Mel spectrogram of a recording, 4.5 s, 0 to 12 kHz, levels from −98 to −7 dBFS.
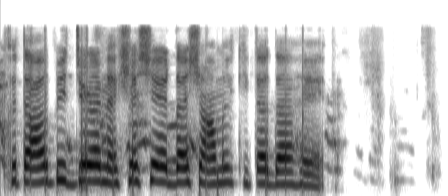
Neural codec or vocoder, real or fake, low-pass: codec, 16 kHz, 6 kbps, DAC; fake; 7.2 kHz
